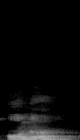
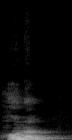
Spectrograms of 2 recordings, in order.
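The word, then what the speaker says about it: honour: तो इनमें H silent है बेटा, ठीक है, हम इसको हावर नहीं बोलेंगे, हॉनर, होनेस्ट, हायर, ये नहीं बोला जाता, एच is silent, ऑनर, are, honest, आयर, तो इन सब के सामने क्या आएगा बेटा, एन।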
